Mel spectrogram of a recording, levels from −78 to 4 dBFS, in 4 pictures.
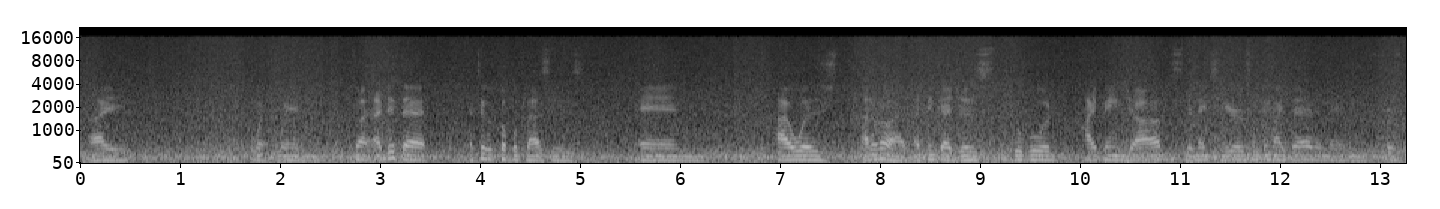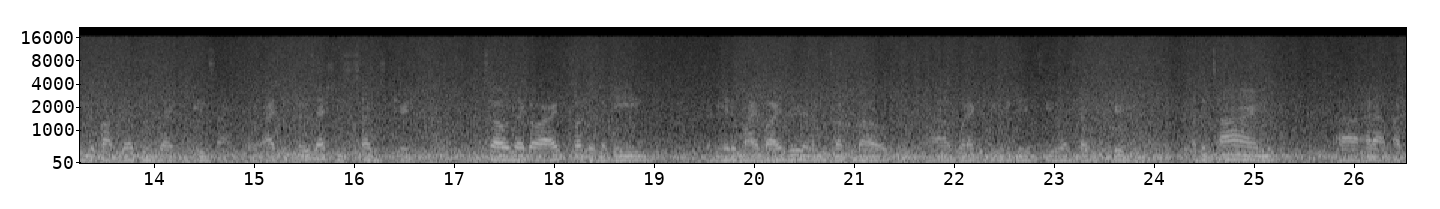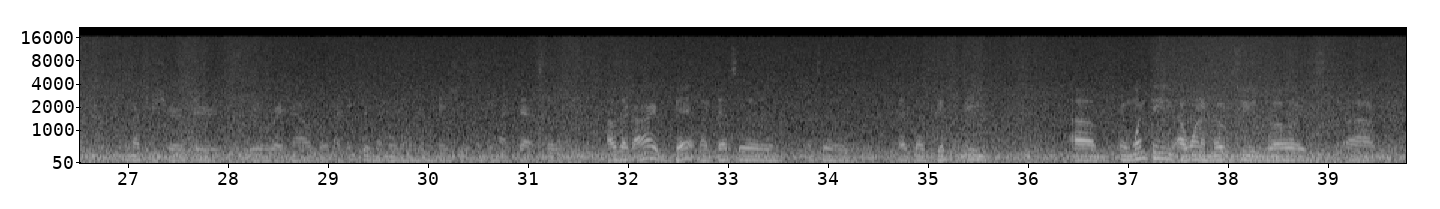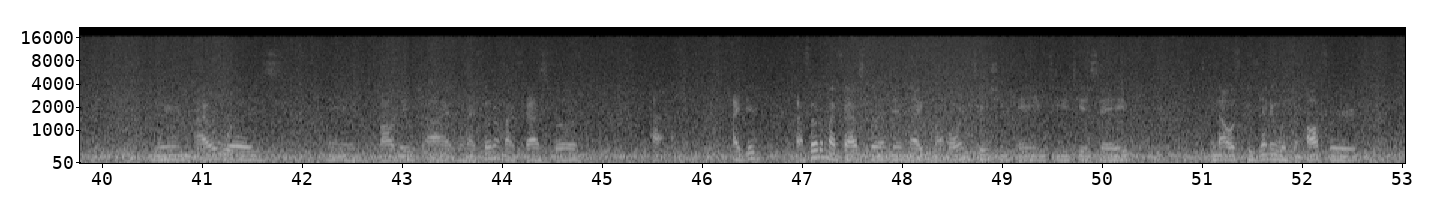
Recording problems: hiss; loud; throughout; as loud as the speech

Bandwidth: 16.5 kHz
